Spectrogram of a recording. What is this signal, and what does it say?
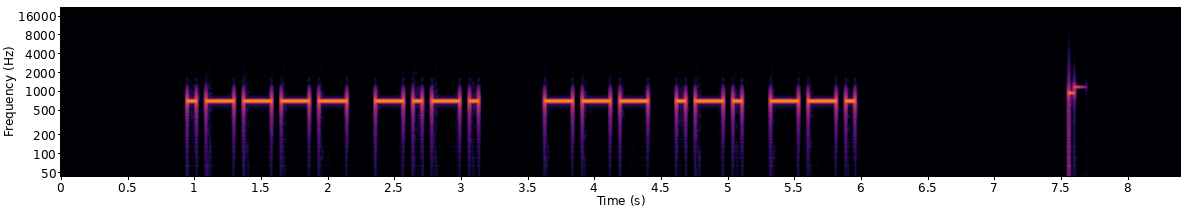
Morse code, heard as a keyed tone, about 17 wpm, 700 Hz. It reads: 1C ORG
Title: Field Day Exchanges - 17wpm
